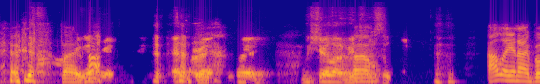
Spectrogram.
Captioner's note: laughs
